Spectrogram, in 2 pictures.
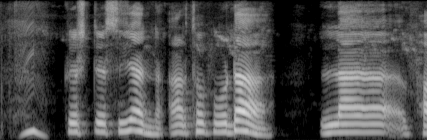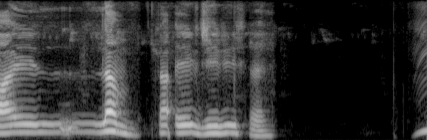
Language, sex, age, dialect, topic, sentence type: Hindi, male, 25-30, Awadhi Bundeli, agriculture, statement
